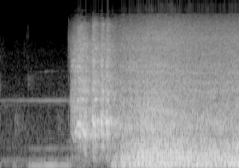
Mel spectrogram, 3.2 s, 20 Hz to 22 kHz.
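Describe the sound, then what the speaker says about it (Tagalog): A BENDA DarkFlag 500 motorcycle with a V4 engine and Swabe exhaust starts up with a sharp burst, then settles into a loud, steady, throaty idle close by, with no talking. "Ganda ng tunog dito, guys. Naka V4 engine."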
